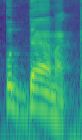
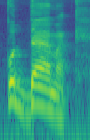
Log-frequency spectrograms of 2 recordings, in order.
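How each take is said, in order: The two takes are said the same way.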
